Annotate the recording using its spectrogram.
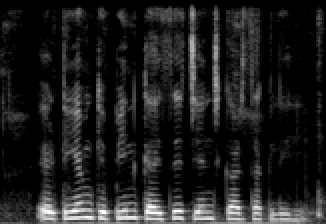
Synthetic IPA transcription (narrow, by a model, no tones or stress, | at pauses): eːʈiɛmkepinkɛːset͡ʃẽːnd͡ʒkɐɾsɐkliɦɛ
